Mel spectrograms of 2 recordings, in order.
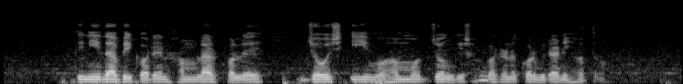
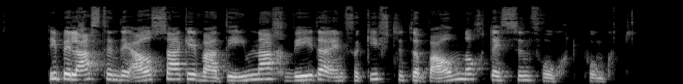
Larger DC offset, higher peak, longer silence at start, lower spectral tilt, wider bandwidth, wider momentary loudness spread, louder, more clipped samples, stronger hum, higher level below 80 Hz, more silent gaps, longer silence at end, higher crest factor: neither; about the same, -2 dBFS vs 0 dBFS; about the same, 0.6 s vs 0.5 s; first, -7.5 dB/octave vs -3.5 dB/octave; second, 7.2 kHz vs 16 kHz; second, 10 LU vs 13 LU; about the same, -20 LUFS vs -18 LUFS; neither; neither; first, -44 dBFS vs -62 dBFS; neither; about the same, 0.8 s vs 0.8 s; about the same, 18 dB vs 18 dB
